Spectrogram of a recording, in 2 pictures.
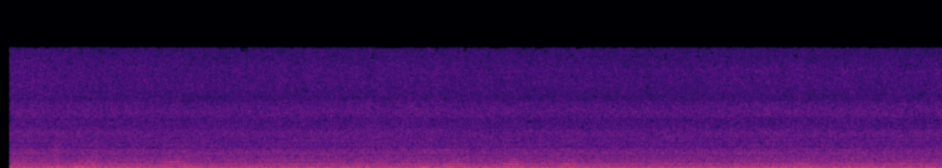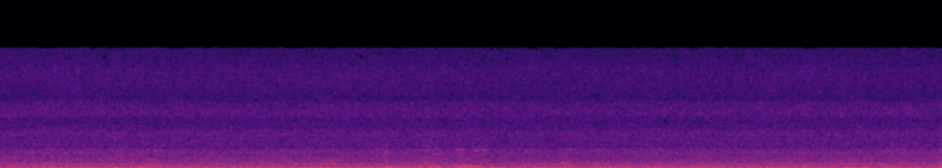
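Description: River water pouring over a low, wide rocky cascade: a steady, unbroken rush of falling and churning water.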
